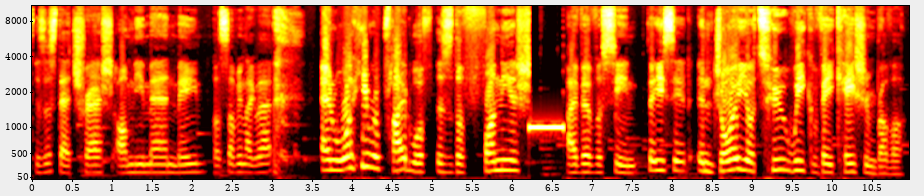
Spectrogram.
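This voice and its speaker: A young man from New Zealand, a gaming channel host, giving laid-back, amused commentary over his gameplay footage. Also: on the high side.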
